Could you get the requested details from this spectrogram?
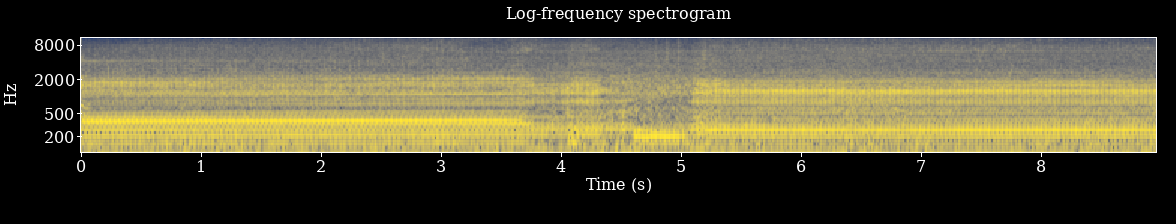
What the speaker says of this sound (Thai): เสียงเบิ้ลตัวเปล่ามันหวนนะดู น่าจะน้ำมันหนา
